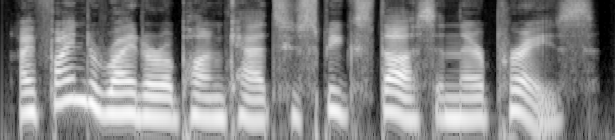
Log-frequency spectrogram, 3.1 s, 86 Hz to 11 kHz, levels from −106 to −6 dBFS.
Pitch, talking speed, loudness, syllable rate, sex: 215 Hz, 235 wpm, -16 LUFS, 5.3 syllables/s, female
